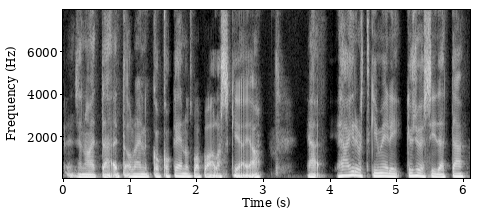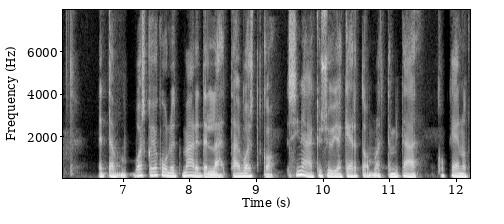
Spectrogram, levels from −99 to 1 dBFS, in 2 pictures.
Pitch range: 110-140 Hz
